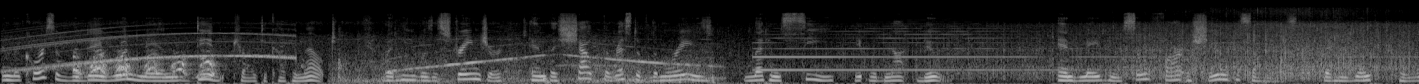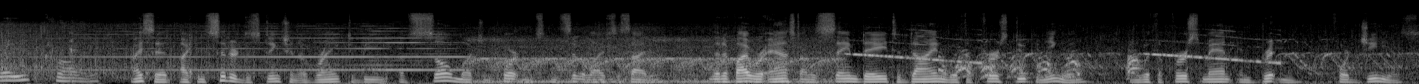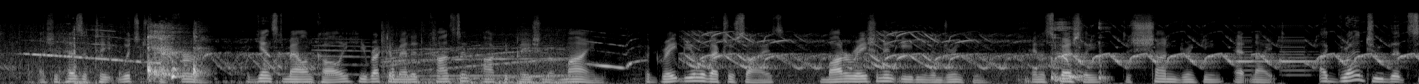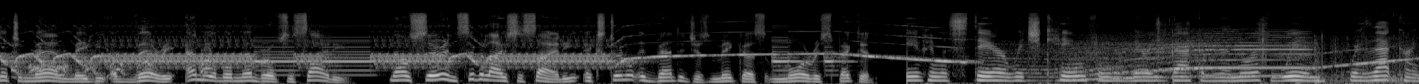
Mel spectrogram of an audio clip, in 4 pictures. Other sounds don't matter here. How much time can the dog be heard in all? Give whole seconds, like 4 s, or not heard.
6 s.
